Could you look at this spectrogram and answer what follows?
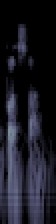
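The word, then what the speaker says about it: Poisson: uno aquí esposo by le digo poison pero si lo correcto esposo no sé muy bien porque no sé de dónde sea él no sé de qué país a esta persona pero según se pronuncia posa ahora recordemos la distribución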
